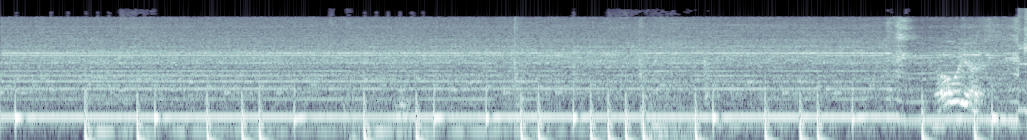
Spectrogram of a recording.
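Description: Electric juicer running, a steady motor hum with a high whine, as apple pieces are pushed down its chute, with irregular low thuds two or three times a second. The whine cuts off about nine seconds in.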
